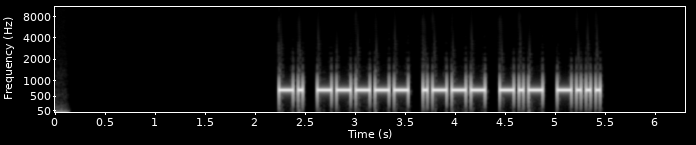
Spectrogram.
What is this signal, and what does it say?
Morse code, heard as a keyed tone, about 25 wpm, 700 Hz. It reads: N0JKB
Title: USA Call Signs - 5 Characters - Repeated 2x - 25wpm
